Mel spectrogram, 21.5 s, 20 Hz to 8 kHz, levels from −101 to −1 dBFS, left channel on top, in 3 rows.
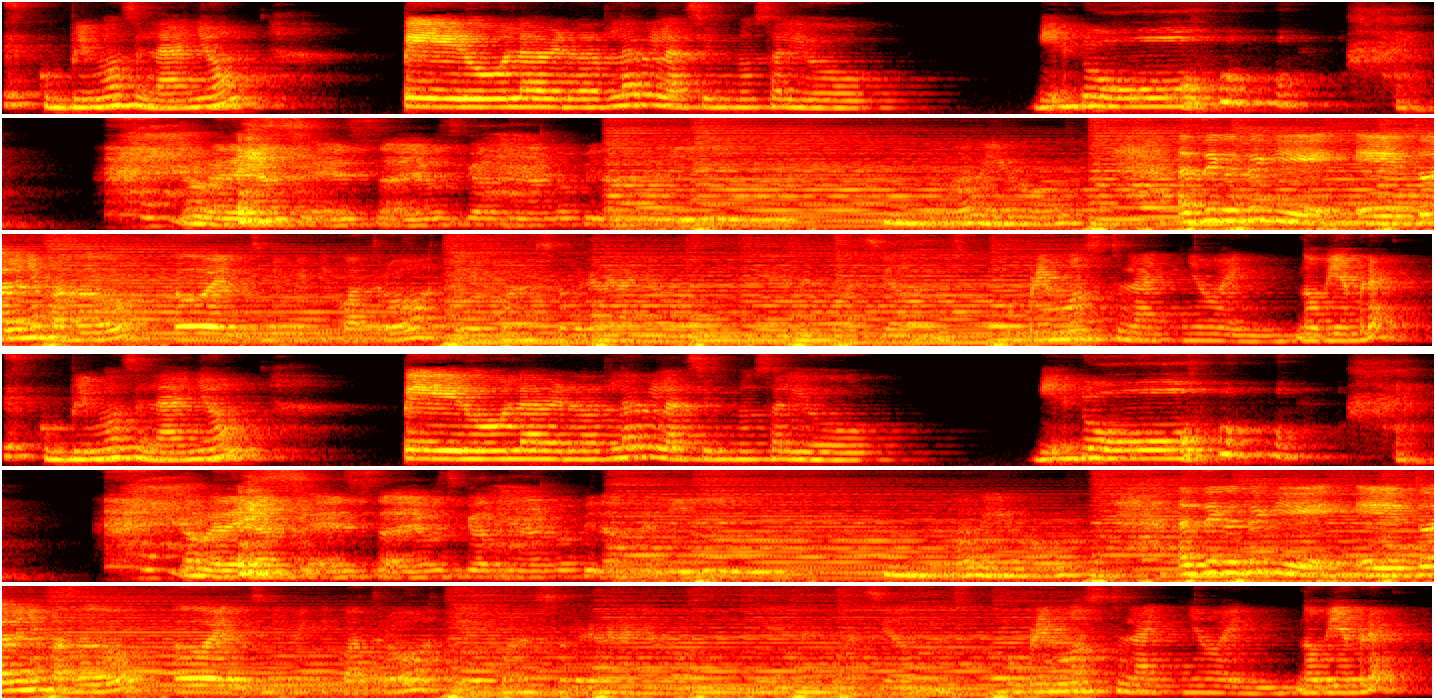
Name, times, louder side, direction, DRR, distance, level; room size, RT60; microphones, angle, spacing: voice 1, 0.0-1.5 2.0-4.3 5.2-5.3 6.7-7.0 7.7-8.7 9.6-9.8 11.6-21.3, left 1 dB, 10° left, 1 dB, 0.3 m, -31 dB
voice 2, 5.1-6.4 6.9-7.1 7.6-11.1, right 1 dB, 45° right, -3 dB, 0.8 m, -33 dB
sound 1, 10.2-19.7, left 2 dB, 75° left, 0.5 m, -35 dB
2.3 x 2.0 x 3.6 m, 0.66 s
head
